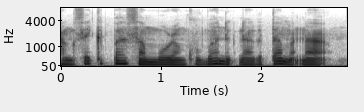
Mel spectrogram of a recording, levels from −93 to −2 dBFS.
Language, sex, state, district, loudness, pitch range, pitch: Garo, male, Meghalaya, West Garo Hills, -16 LUFS, 105-140 Hz, 110 Hz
